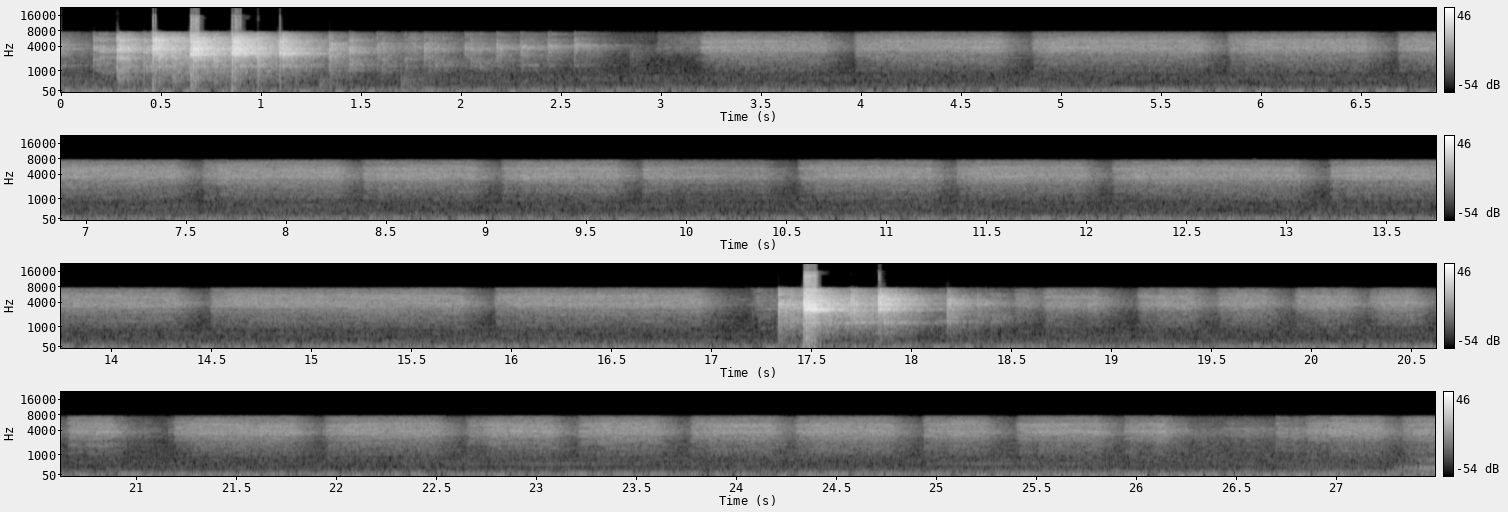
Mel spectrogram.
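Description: Rust-Oleum High Heat aerosol spray paint can hissing in repeated strokes with short breaks. A loud rattling burst comes near the start and again about two-thirds of the way through, typical of the can being shaken to stir the paint.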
